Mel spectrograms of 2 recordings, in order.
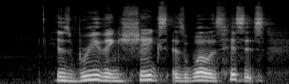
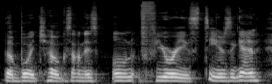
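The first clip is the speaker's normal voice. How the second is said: ordinary delivery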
